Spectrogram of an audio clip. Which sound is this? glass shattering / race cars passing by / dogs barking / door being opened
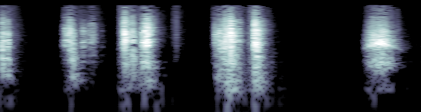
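door being opened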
